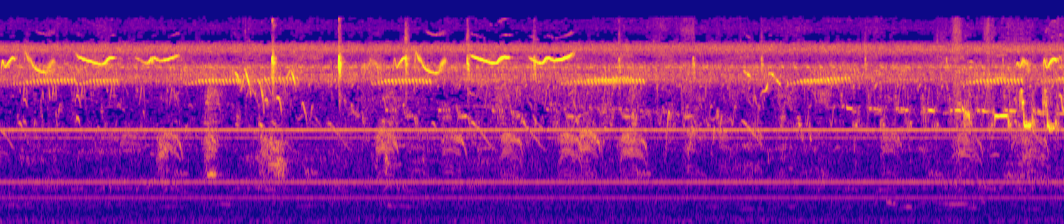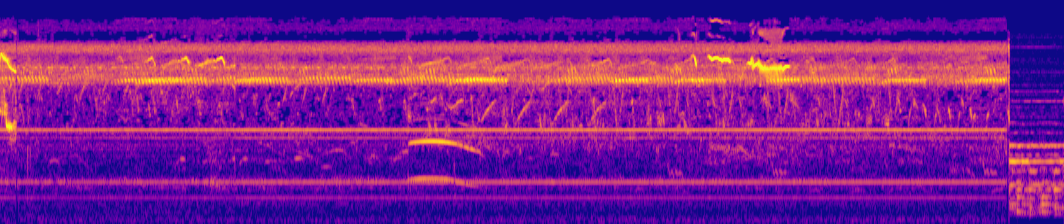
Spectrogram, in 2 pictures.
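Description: Wild forest ambience: many birds chirping and calling over a few steady held tones. The sound cuts off near the end.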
